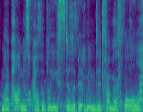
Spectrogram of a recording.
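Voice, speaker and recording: A woman's voice: medium pitch, fairly even intonation, normal speed, a loud crowd, lightly acted. A woman playing a polite, composed estate agent in a visual novel, speaking tactfully and professionally. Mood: apologetic, composed. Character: polite, composed young female estate agent smoothing things over.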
